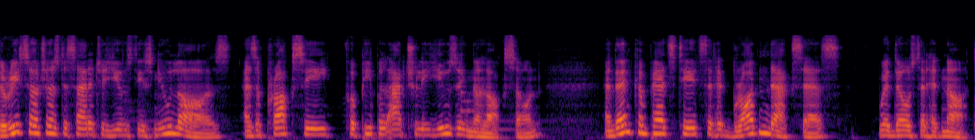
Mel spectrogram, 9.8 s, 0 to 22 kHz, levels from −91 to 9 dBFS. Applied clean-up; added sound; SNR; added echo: neural separator model SepFormer DNS4.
